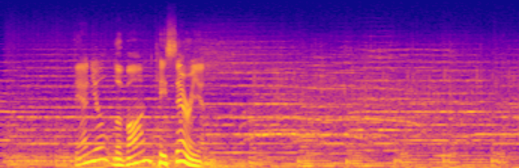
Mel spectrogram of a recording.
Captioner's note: audience applauding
